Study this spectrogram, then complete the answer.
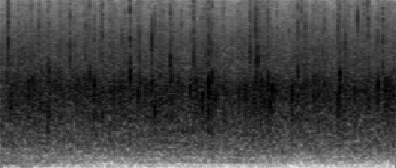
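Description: Steady applause from the audience at an amateur ballroom dancing championship final, a dense continuous clatter of many hands clapping at once, fairly loud and sustained without pause, with no speech over it.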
